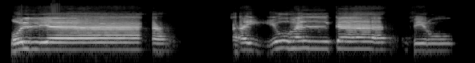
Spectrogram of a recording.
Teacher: آخر میں جو زیادہ کھینچ رہے ہیں وہ مد عارض کی وجہ سے، کہ مدہ، حرف مدہ کے بعد اگر کوئی ساکن حرف آ جائے تو وہاں مد ہوتا ہے۔ · کافرون کے اندر ایک کھڑا زبر ہے، ایک آگے واو مدہ ہے، اور کھڑا زبر اور واو مدہ دونوں کو برابر کھینچ کر پڑھیں گے 1 الف کے برابر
